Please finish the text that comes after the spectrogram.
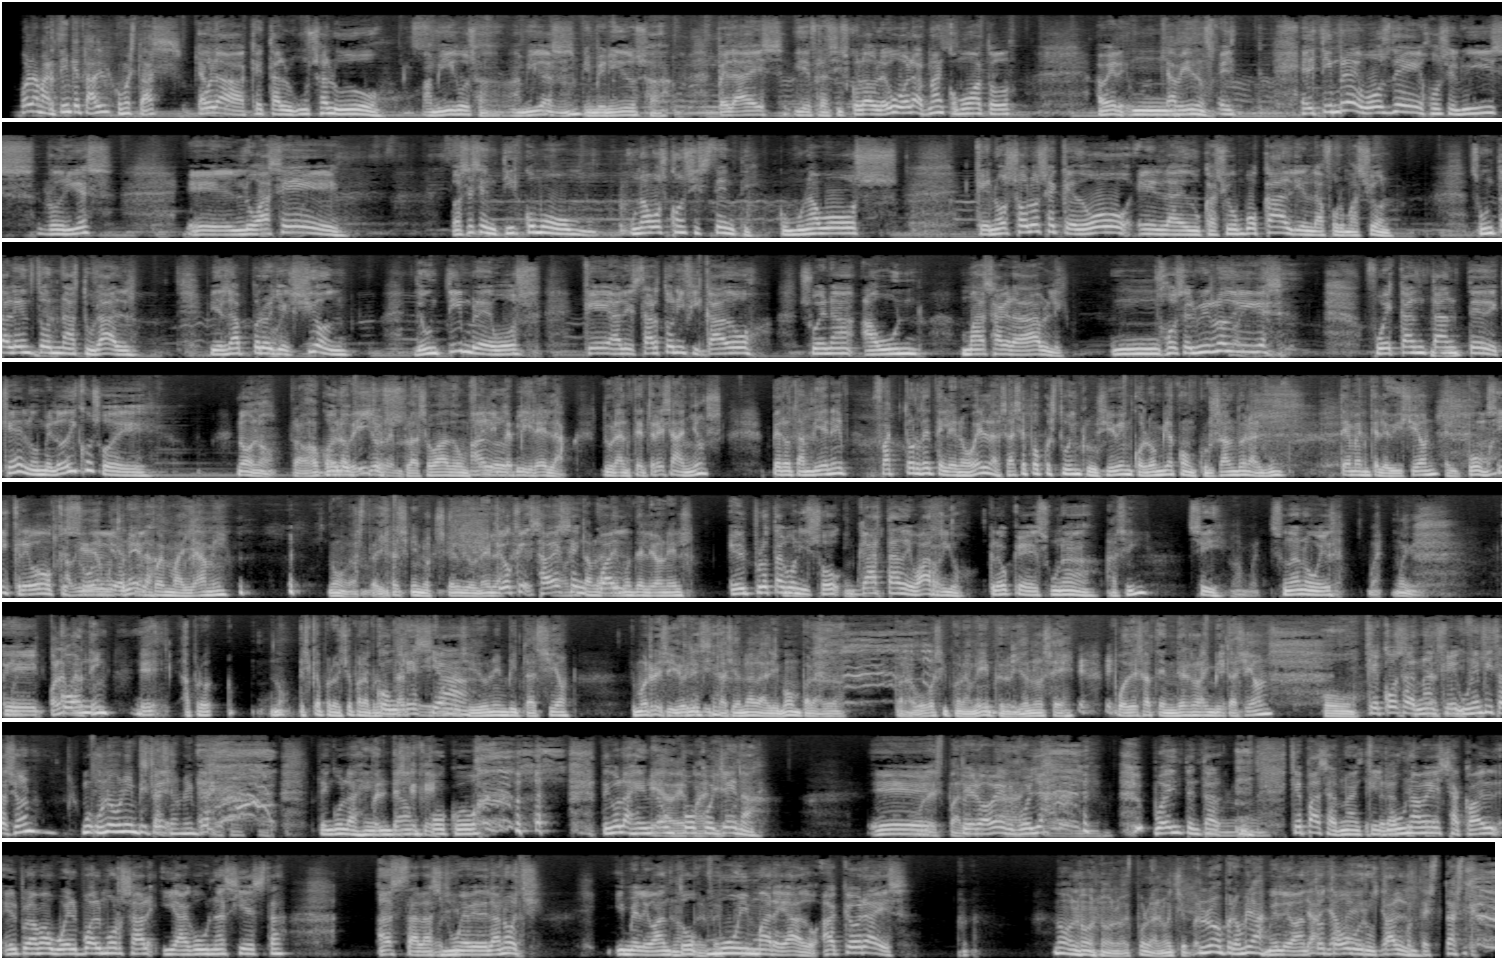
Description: Una hora para charlar de lo que más nos gusta: el fútbol, el de ayer y el de hoy, con grandes anécdotas. Todo, acompañado de buena música.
